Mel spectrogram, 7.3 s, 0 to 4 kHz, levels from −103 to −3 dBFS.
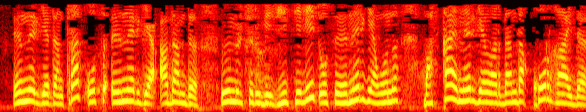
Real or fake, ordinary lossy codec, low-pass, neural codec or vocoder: real; MP3, 16 kbps; 3.6 kHz; none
